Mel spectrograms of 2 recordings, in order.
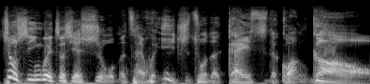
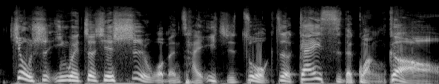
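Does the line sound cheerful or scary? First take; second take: cheerful; scary. First: It is said in a bright, upbeat tone. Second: It is said in a dark, spooky tone. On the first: The speaker calls it right. "这样听起来比较会大调一点" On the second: The speaker calls it wrong. "我们刚是不是说不要用恐怖？"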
